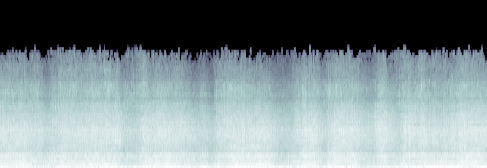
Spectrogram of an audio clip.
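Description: Metal car bodies crash and bang into each other.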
